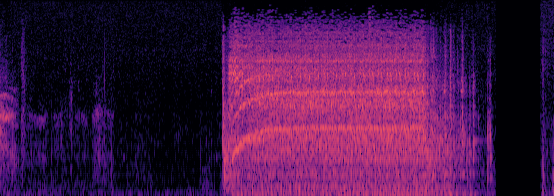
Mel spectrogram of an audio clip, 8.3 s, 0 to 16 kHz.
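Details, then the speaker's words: Norwood LumberMax HD38 sawmill engine after assembly, on choke: starter spins evenly for about three seconds without firing because the emergency stop was pushed in; started with smooth idle once released. "ah the emergency stop was flushed in let's give it another go"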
